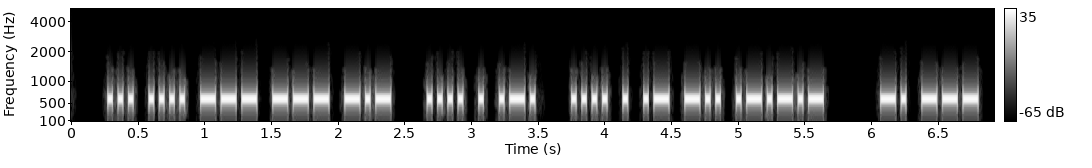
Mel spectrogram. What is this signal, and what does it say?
Morse code, heard as a keyed tone, about 31 wpm, 600 Hz. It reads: SHOOK HER HEAD. NO
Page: Never 31wpm | CW med Gnister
